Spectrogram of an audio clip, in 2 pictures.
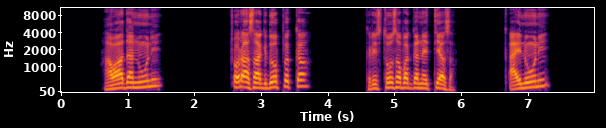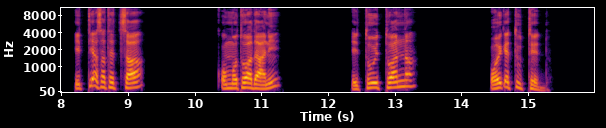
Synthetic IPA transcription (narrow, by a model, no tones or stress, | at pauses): hɐwaːd̪ɐnːuːnɪ | t͡ʃʼɔɾɛɐs̬aːɡɪd̪o̞ːpːɛkːɐ | kɪɾɪs̬t̪o̞ːs̬ɐbɐɡːɐnːɐɪt̪ːɪjaːs̬ɐ̰ | kʼɐjnuːnɪ | ɪt̪ːɪɐs̬ɐt̪ɛt͡sːaː | kʼɔmːɔt̪ʊwaːd̪aːnɪ | ɪt̪ːuːɪt̪ːʊwaːnːɐ | ɔjkʼɛt̪ːɪʊt̪ːe̞ːd̪ːɔ̥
